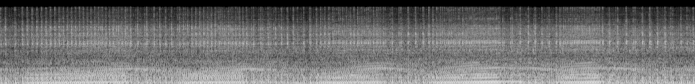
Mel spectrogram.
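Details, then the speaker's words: 1964 VAP 632 moped, 610 two-stroke engine, cold with a little choke, after a few hours' restoration: buzzes steadily and rises cleanly on each throttle blip, no misses; running fine. "les amis, ça fonctionne. Je peux pas vous dire comme je suis content."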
